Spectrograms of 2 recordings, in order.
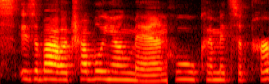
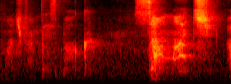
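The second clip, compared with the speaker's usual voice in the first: breathless whisper, rising much higher on so much; excited whisper; 13 semitones higher than usual. Real, not acted. Telling viewers her hopes for Babel, in an eager whisper. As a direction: whisper it like a thrilling secret. Gushing about a five-star prediction.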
